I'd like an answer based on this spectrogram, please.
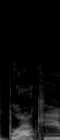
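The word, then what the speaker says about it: Brocchi: name my last name is brocky which is spelled b-r-o-c-c-h-i uh so most people cannot sound it out um you'd be surprised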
